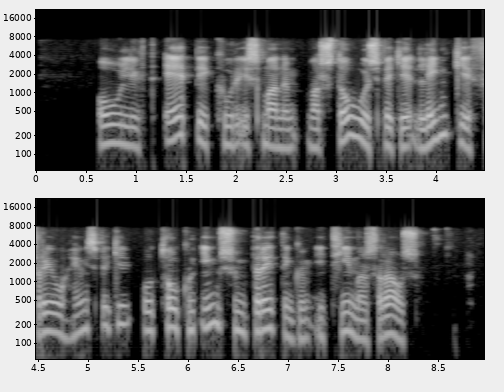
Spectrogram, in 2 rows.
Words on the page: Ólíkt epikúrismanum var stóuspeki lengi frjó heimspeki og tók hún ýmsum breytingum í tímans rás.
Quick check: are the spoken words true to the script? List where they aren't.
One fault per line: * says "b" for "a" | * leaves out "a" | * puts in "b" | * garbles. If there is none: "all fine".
all fine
